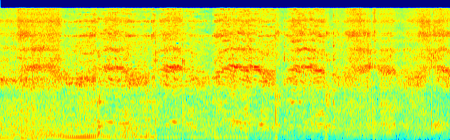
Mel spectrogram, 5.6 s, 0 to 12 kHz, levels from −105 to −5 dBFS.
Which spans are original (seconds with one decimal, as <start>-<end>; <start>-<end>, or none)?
0.8-4.2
